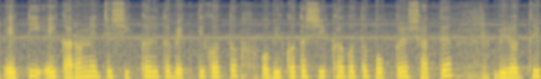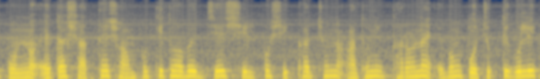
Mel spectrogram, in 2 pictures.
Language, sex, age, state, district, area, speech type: Bengali, male, 60+, West Bengal, Paschim Bardhaman, urban, spontaneous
